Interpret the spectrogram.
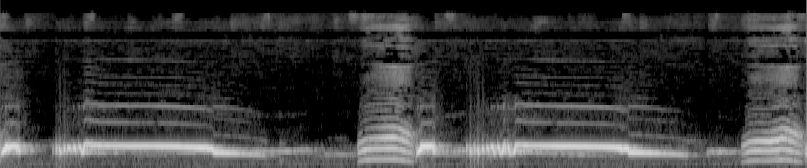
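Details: Pelung dove song repeated twice: each phrase opens with quick stuttering notes, swells into a long sustained mid-pitched tone, slides down, settles into a low hum, then ends with a harsh, arched burst full of overtones. The surroundings are quiet.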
